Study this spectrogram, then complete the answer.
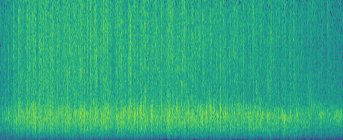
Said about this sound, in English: It's a bit disturbing to have people be forced to clap for me. And I'm sorry.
